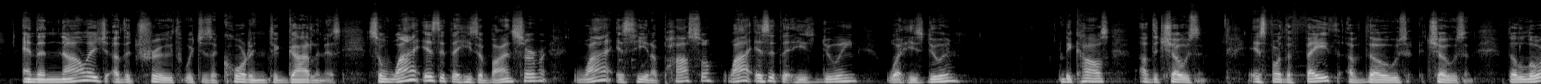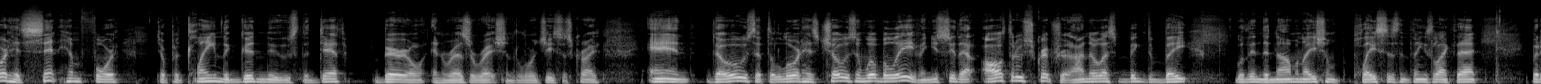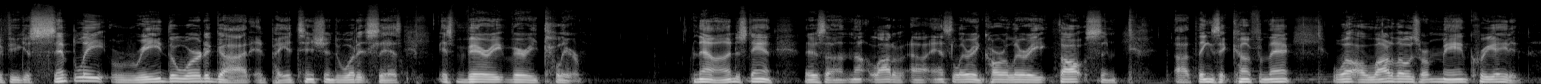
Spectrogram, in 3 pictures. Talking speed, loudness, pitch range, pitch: 185 wpm, -21 LUFS, 105-130 Hz, 115 Hz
